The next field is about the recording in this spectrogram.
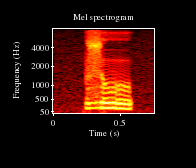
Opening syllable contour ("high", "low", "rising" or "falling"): falling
